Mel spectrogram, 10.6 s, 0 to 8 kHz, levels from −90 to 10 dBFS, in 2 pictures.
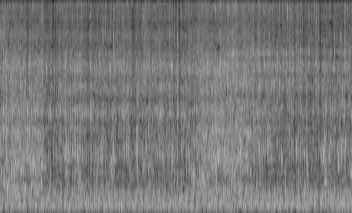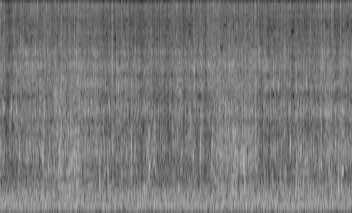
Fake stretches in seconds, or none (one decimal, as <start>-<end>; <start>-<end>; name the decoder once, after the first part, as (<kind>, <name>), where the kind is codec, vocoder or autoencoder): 0.0-1.0 (vocoder, BigVGAN v2)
